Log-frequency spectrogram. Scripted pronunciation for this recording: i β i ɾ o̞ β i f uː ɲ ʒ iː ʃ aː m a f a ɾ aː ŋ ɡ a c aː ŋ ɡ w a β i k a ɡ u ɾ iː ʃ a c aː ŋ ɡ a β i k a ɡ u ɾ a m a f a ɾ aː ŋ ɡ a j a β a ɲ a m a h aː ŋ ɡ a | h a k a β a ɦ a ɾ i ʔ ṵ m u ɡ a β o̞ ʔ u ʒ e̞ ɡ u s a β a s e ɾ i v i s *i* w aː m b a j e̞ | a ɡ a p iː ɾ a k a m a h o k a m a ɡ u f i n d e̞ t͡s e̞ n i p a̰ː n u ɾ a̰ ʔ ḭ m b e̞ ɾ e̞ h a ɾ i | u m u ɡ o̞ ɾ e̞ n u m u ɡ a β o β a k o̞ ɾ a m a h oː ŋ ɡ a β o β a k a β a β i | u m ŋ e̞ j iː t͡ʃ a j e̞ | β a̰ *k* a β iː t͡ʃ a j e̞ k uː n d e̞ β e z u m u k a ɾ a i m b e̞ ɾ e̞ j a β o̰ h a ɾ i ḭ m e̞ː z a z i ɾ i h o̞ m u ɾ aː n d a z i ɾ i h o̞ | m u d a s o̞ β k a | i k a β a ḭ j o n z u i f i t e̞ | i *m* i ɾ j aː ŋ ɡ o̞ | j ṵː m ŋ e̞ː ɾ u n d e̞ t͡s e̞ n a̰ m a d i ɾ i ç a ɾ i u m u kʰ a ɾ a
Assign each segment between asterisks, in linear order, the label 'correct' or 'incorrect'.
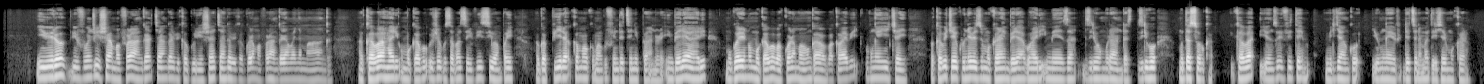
correct, correct, correct

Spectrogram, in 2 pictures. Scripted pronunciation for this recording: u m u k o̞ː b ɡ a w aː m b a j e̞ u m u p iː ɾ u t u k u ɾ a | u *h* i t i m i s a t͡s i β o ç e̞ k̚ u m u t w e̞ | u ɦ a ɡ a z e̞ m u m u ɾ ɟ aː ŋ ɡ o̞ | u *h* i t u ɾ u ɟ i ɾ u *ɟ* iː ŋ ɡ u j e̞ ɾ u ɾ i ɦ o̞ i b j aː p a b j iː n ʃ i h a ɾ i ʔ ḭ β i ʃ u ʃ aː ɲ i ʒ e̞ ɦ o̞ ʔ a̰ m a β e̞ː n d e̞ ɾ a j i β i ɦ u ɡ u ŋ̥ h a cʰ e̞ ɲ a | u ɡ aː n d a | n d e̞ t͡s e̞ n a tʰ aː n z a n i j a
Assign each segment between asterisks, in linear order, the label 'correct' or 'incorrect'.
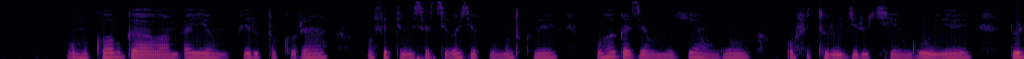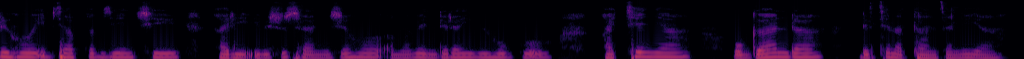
incorrect, incorrect, incorrect

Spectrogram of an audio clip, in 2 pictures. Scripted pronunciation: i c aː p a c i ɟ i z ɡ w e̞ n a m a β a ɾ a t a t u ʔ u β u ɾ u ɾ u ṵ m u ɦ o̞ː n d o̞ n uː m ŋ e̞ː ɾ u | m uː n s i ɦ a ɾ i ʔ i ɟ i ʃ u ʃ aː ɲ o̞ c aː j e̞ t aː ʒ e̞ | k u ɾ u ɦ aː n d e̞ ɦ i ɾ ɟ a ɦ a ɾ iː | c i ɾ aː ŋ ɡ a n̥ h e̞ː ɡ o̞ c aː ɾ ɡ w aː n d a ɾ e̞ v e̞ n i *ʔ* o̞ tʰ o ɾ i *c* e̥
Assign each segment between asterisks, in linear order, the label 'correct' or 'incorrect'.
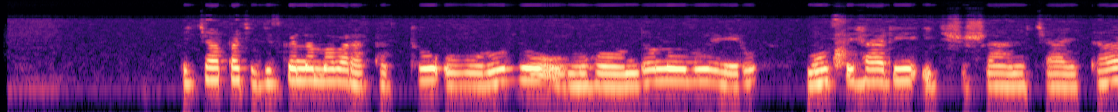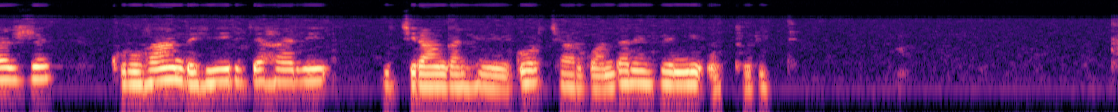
correct, incorrect

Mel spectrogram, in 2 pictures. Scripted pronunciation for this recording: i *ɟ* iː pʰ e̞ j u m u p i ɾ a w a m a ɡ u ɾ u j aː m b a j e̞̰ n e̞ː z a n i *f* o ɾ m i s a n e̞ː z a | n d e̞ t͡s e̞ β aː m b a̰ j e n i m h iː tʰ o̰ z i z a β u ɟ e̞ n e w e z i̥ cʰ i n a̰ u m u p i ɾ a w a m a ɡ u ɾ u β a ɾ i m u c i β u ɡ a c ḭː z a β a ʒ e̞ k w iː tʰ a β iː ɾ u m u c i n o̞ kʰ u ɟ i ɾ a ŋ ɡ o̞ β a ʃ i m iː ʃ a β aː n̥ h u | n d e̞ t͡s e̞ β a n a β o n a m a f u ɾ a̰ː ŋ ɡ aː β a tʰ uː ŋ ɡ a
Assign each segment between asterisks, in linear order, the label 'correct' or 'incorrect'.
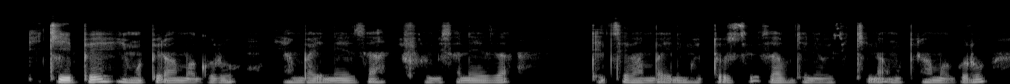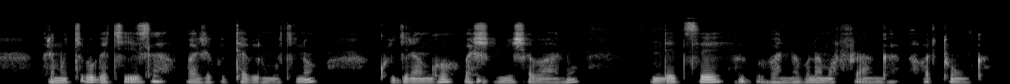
incorrect, correct

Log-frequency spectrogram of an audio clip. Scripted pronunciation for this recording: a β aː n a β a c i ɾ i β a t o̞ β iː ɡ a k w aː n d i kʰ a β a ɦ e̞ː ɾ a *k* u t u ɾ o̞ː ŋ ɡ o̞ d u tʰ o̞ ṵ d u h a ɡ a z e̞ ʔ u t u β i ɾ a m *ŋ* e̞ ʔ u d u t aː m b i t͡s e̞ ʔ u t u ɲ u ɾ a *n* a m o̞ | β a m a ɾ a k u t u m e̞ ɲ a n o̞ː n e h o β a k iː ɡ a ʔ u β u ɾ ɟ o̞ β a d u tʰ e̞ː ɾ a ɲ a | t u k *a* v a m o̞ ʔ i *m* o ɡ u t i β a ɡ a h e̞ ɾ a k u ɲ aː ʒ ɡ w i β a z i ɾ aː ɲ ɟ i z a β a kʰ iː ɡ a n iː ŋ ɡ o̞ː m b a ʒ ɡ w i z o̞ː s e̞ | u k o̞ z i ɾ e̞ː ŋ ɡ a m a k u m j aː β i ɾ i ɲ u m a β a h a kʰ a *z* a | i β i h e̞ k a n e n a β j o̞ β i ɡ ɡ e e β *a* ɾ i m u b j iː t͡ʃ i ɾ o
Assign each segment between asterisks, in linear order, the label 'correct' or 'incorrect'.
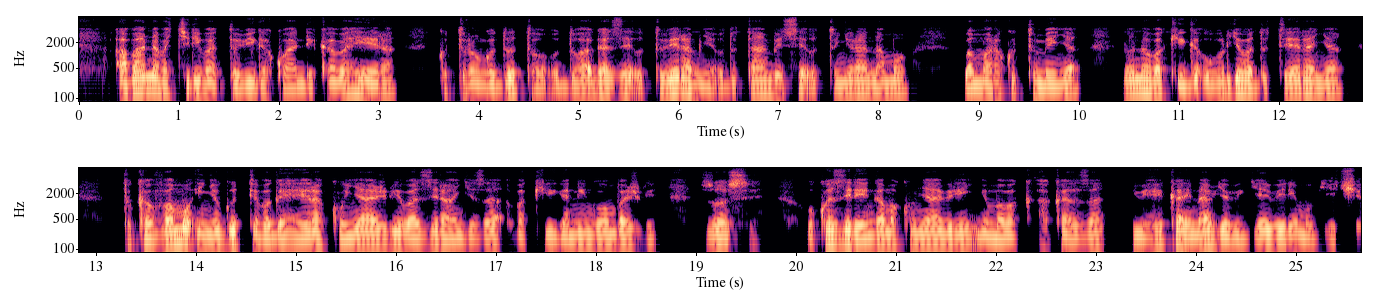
correct, incorrect, correct, correct, incorrect, correct, incorrect

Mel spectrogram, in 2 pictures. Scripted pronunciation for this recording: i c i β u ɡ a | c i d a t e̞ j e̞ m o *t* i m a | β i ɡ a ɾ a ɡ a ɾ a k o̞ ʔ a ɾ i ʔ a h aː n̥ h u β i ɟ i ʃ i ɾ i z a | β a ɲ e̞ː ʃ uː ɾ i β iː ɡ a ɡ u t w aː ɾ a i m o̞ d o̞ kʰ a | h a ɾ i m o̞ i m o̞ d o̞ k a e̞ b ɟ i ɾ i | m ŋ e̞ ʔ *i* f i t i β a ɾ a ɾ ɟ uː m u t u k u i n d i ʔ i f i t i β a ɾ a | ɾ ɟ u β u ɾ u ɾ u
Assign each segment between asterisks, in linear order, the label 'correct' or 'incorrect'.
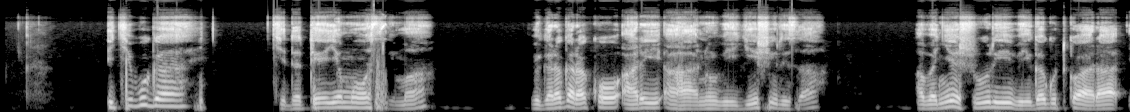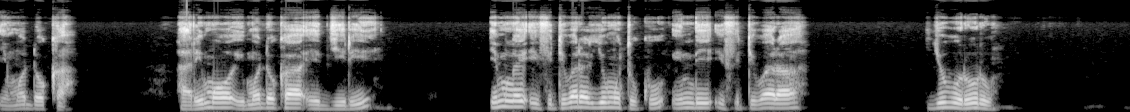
incorrect, correct

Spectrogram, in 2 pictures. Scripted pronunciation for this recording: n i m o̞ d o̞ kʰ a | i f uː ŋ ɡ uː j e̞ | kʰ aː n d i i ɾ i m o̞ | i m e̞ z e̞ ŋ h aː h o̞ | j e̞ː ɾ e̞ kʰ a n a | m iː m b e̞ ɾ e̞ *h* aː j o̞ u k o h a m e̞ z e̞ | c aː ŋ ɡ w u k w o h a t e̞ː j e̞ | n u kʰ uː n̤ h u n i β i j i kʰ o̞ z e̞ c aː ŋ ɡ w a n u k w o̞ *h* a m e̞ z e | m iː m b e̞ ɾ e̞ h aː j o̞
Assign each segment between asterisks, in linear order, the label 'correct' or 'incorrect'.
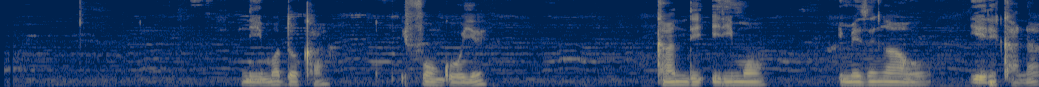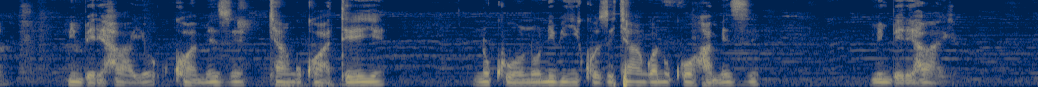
correct, correct

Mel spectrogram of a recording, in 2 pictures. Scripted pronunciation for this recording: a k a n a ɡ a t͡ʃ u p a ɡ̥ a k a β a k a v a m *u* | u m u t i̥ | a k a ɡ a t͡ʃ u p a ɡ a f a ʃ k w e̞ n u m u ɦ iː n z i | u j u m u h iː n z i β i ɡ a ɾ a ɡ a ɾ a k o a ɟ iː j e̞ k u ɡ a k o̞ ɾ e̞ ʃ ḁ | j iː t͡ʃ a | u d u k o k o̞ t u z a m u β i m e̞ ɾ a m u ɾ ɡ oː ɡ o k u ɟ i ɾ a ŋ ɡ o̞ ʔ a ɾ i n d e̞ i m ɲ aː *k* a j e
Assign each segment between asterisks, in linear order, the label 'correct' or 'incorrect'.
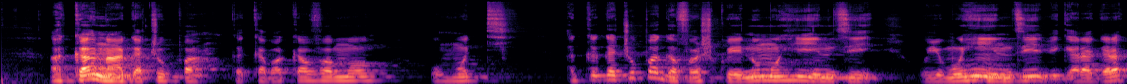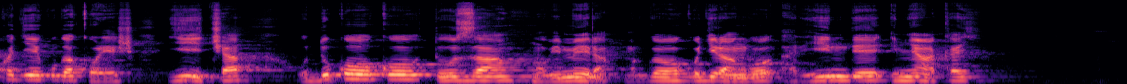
incorrect, correct

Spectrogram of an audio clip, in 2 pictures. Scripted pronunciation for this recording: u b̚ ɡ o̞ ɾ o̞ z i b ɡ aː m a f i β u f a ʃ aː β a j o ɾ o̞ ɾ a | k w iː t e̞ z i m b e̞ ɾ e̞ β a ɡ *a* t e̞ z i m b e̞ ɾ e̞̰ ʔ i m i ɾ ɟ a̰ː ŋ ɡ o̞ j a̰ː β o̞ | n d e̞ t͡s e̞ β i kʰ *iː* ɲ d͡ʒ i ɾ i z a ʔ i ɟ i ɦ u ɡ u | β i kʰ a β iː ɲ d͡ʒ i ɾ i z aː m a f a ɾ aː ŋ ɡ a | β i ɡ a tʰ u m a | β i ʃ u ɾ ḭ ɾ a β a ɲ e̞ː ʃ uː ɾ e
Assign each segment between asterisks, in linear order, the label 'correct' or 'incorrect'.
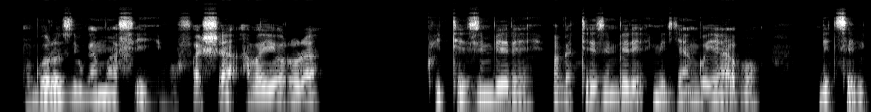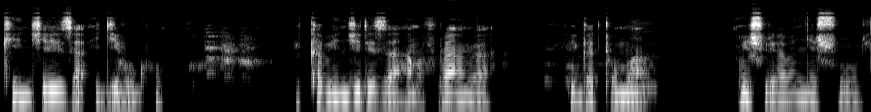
correct, correct

